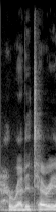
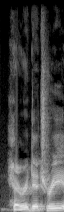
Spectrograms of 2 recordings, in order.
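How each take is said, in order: First: It has the standard American pronunciation. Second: It has an unusual, non-American pronunciation. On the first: "the word hereditary" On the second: "my mom used to pronounce the word hereditary as hereditary"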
